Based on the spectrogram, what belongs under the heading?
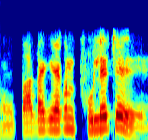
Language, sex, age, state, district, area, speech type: Bengali, male, 18-30, West Bengal, North 24 Parganas, urban, conversation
